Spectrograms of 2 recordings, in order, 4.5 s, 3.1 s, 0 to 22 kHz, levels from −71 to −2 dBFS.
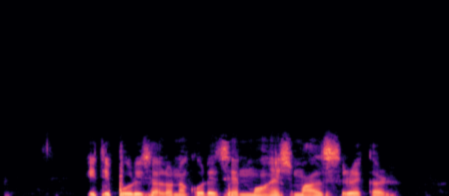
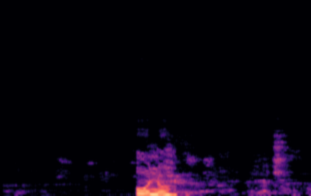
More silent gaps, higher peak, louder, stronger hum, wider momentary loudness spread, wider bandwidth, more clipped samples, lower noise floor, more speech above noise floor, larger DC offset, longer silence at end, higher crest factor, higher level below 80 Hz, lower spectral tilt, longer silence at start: neither; first, 0 dBFS vs -4 dBFS; about the same, -17 LUFS vs -17 LUFS; neither; second, 7 LU vs 24 LU; about the same, 7 kHz vs 7.4 kHz; neither; second, -52 dBFS vs -60 dBFS; second, 35 dB vs 43 dB; neither; first, 0.55 s vs 0.3 s; about the same, 18 dB vs 18 dB; first, -48 dBFS vs -72 dBFS; about the same, -5.5 dB/octave vs -6 dB/octave; second, 0.9 s vs 1.35 s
